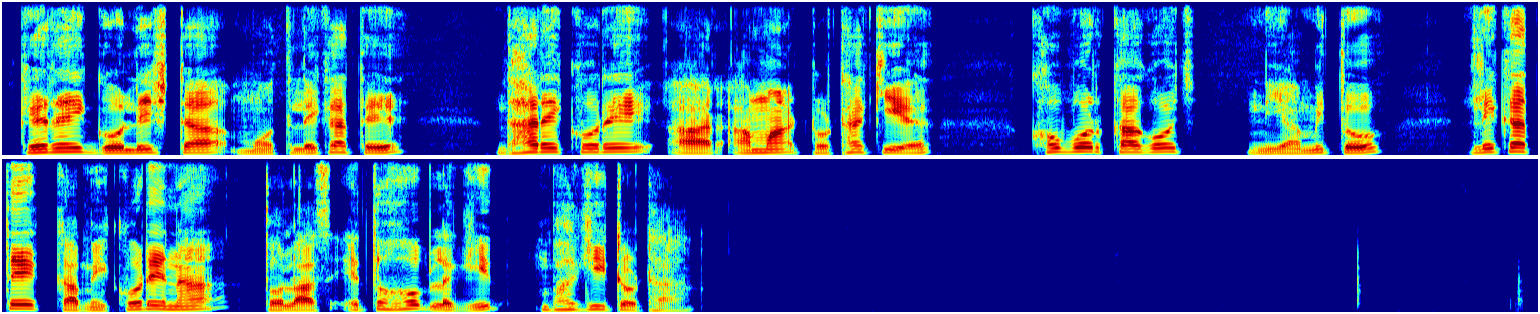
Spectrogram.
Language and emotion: Santali, neutral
